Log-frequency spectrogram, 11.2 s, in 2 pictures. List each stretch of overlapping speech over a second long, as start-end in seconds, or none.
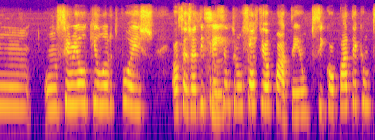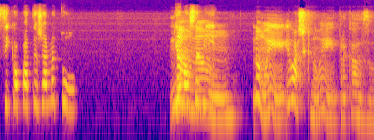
none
